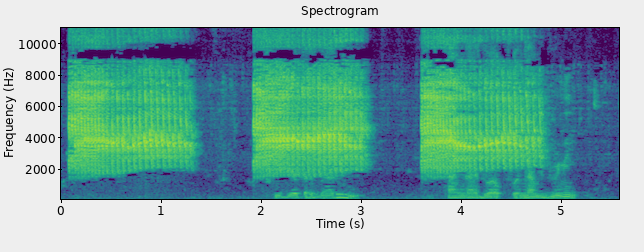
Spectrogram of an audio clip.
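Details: Jalak suren, the Asian pied starling, singing eagerly on a masteran recording full of long coarse 'tembakan' phrases: three rasping, buzzy bursts about 1.3 seconds long, with softer low chattering notes beneath the second and third.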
